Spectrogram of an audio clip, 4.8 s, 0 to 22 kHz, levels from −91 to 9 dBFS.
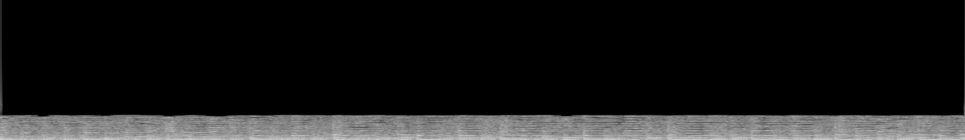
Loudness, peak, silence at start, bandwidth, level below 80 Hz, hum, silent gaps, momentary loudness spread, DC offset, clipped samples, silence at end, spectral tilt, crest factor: -15 LUFS; -2 dBFS; 0 s; 4.1 kHz; -18 dBFS; none; none; 1 LU; under 0.1%; under 0.1%; 0 s; -10.5 dB/octave; 12 dB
